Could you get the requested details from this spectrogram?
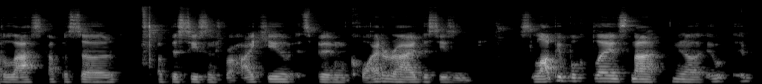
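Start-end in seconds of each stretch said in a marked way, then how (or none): none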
